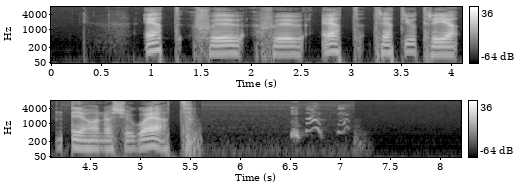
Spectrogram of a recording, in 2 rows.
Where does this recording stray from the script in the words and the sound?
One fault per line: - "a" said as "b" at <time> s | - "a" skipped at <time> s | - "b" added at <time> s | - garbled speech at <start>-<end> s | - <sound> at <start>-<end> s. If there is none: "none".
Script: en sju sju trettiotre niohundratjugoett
- "en" said as "ett" at 0.9 s
- "ett" added at 2.7 s
- dropout at 4.2-4.3 s
- laugh at 6.5-7.1 s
